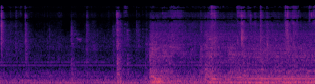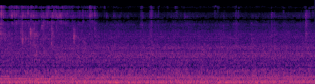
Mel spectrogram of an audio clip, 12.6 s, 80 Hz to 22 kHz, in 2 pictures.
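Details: Samsung Eco Bubble WD106UHSAWQ washer-dryer on a 2-hour timed drying of a blanket, panel sitting at 1 minute remaining for several minutes: steady low hum with soft uneven tumbling of the drum; normal drying cycle.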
